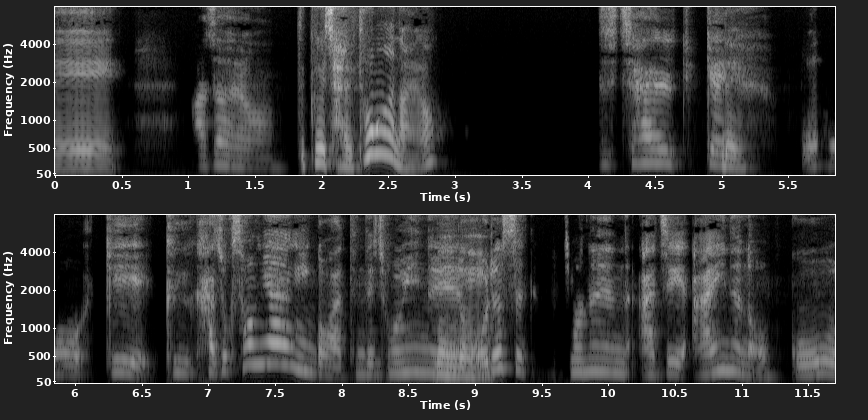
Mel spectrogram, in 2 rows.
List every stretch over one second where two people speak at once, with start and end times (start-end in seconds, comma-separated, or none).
none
